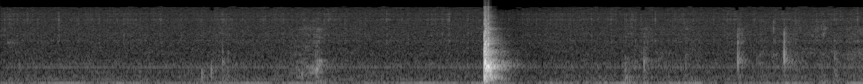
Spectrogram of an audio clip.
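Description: Small cardboard gift boxes handled on a tabletop: light taps and clicks, with one sharp knock about two and a half seconds in, over a faint steady hum.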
